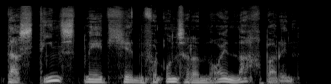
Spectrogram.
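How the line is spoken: Whispering. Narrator (German): Kurt Schrems flüsterte seinem Bruder zu

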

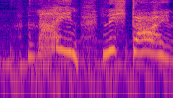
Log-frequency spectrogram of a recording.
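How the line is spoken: Shouting. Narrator (German): schrie Mattes

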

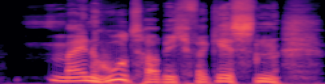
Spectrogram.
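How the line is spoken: Stammering in strange voice. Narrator (German): stotterte Roman mit einer Stimme, die einem anderen zu gehören schien

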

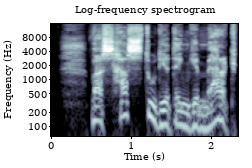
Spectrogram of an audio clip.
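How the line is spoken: Plain question. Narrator (German): fragte Eugen Wühl

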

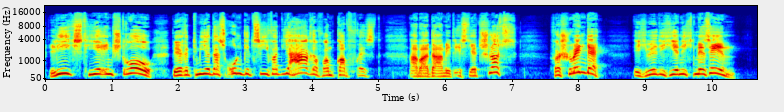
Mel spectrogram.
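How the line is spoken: Screamed. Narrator (German): schrie er

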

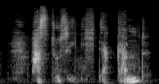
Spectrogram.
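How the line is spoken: Whispered back. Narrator (German): flüsterte Annabelle zurück

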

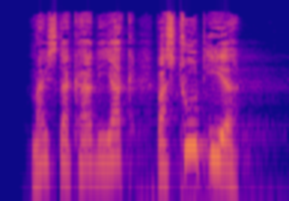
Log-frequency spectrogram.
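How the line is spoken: Calling loudly. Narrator (German): rufe laut

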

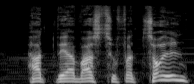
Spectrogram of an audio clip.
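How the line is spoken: Horrified roar, man. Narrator (German): brüllte er entsetzt

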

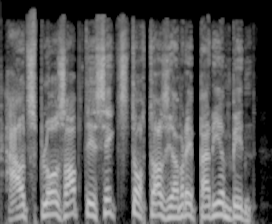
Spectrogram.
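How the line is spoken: Angry shout. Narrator (German): zornig schrie er die Leute an

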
